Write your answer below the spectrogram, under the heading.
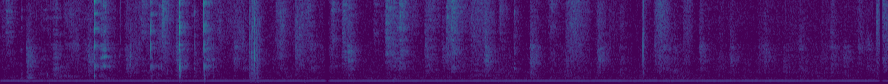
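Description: Faint crackling of a crêpe cooking in a hot non-stick crêpe pan, with a few sharp clicks in the first three seconds as the crêpe is turned. A steady faint tone sounds throughout.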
